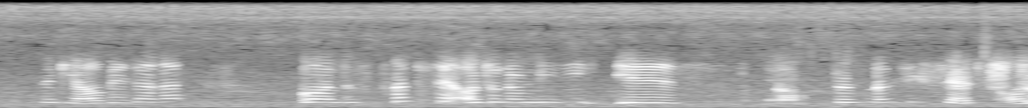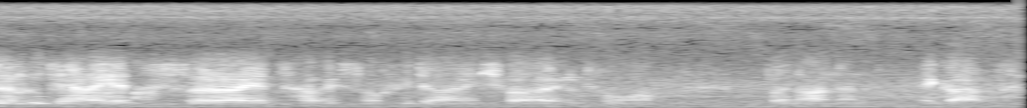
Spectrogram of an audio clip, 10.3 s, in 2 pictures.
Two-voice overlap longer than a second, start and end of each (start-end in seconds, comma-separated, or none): 5.0-6.2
